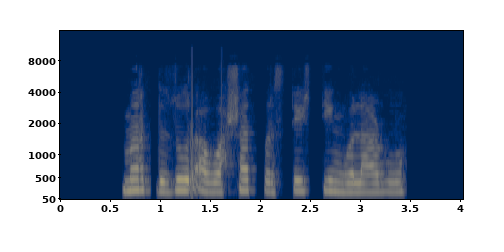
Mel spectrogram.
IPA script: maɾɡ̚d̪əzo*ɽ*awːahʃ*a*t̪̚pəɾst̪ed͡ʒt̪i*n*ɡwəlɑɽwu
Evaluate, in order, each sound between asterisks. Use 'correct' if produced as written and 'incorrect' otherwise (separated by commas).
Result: incorrect, correct, incorrect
